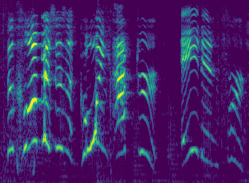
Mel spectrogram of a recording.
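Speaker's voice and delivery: high-pitched, excited battle commentary; live play-by-play. Acted. Player commentating boat versus creature battle, excited play-by-play. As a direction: call the fight like a commentator, building to shouts.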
